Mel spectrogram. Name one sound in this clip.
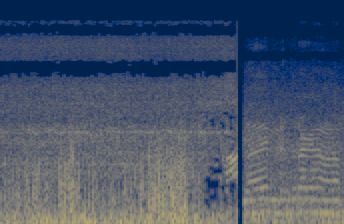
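A motorcycle engine hums while riding.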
